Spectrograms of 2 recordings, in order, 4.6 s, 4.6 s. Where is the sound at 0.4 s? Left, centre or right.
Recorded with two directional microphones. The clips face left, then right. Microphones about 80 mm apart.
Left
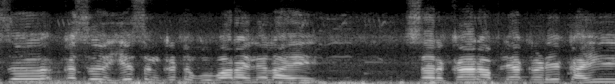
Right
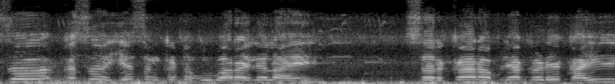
Left.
